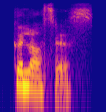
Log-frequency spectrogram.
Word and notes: colossus: Indian

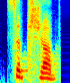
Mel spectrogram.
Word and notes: subshrub: Indian

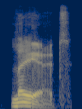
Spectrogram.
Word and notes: layette: British English

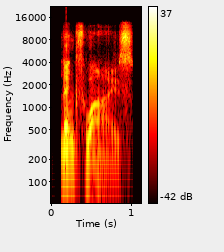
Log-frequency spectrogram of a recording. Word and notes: Lengthwise: British English

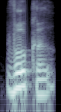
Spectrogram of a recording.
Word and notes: vocal: Indian

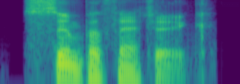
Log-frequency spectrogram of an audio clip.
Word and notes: Sympathetic: British English

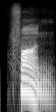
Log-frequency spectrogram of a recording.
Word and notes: fun: American English

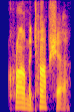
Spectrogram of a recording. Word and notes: chromatopsia: American English

